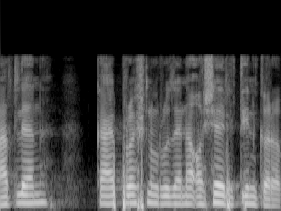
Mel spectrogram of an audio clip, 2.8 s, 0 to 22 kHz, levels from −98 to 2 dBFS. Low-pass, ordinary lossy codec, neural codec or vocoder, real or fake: 7.2 kHz; none; vocoder, 22.05 kHz, 80 mel bands, Vocos; fake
